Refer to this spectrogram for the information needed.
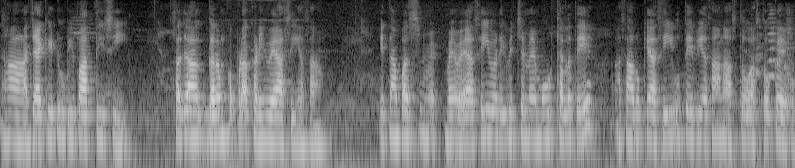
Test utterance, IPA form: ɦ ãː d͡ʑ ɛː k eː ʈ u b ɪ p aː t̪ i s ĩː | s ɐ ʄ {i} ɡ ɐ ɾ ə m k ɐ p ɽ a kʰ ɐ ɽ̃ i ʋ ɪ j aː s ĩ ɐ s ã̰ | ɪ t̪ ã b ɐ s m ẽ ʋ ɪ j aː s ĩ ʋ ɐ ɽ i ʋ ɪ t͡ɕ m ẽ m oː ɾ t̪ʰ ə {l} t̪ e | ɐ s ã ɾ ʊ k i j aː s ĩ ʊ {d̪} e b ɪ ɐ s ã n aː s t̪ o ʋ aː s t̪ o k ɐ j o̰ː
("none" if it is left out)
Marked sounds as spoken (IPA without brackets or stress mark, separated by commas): a, l, t̪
